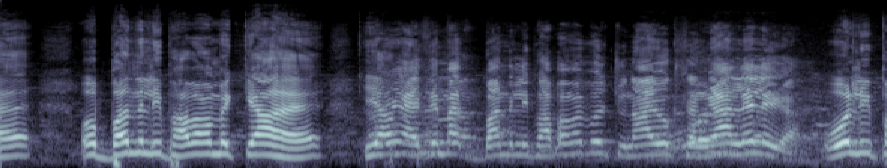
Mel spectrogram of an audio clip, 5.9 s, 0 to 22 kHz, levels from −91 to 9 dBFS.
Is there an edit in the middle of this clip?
no; 0 cuts

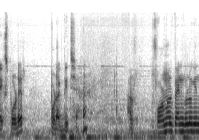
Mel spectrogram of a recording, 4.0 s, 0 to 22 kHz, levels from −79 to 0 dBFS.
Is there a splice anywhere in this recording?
no; 0 cuts

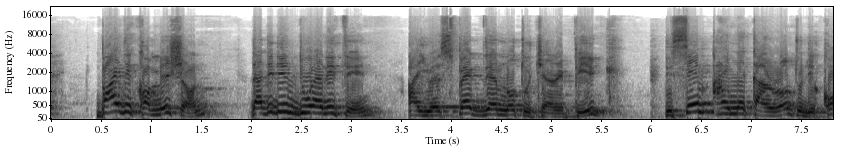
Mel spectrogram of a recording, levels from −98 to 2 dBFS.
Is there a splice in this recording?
yes; 1 cut; at 5.9 s

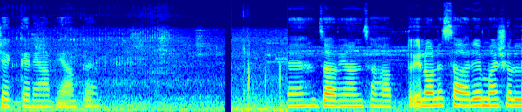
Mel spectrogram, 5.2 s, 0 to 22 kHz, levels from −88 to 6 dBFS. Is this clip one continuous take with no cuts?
no; 1 cut; at 2.8 s

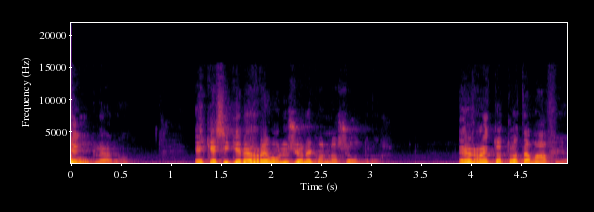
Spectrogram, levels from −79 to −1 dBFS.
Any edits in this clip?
no; 0 cuts

